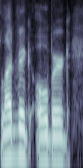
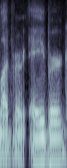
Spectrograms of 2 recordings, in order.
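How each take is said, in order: First: The surname begins with an 'o' vowel sound. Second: The surname begins with an 'a' vowel sound. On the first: The speaker calls it right. "it's Ludwig Oberg" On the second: The speaker calls it wrong. "I always mispronounce his name"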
